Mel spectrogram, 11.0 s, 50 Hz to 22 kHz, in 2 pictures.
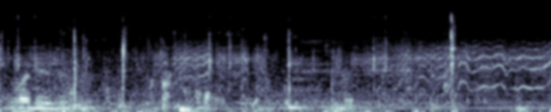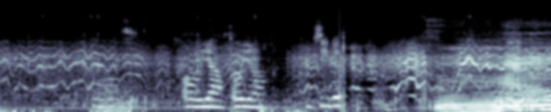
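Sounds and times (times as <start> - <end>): fishing reel clicking: 3.6 - 10.4.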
